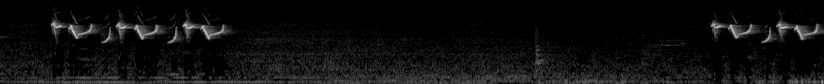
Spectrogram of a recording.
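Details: Cinereous tit in vigorous 'wucit wucit' song: three sharp high swooping whistled phrases in quick succession, a long pause with faint background hum, then two more phrases.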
